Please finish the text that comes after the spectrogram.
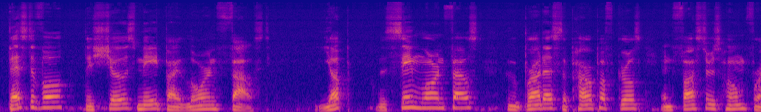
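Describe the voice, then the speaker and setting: A man's voice: mid-range voice, a little mellow. A man giving an amateur dramatic reading of a first-person horror story. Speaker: amateur creepypasta narrator.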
